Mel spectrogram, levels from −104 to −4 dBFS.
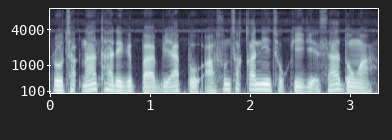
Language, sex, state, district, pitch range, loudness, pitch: Garo, male, Meghalaya, South Garo Hills, 110-140 Hz, -17 LUFS, 120 Hz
